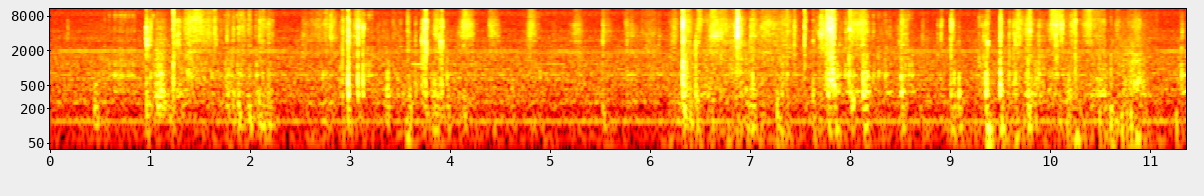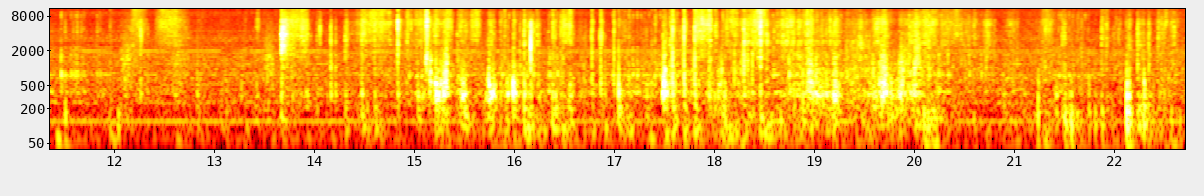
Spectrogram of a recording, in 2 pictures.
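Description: Thick coloured drawing paper being folded and creased by hand: irregular rustling with crisp little taps as folds are pressed flat. The handling rustle gets busier in the second half.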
